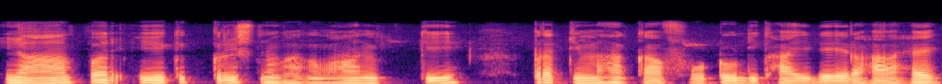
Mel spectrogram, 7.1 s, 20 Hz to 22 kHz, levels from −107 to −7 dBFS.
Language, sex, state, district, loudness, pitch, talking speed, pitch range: Hindi, male, Bihar, Kaimur, -18 LUFS, 110 Hz, 110 wpm, 105-115 Hz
